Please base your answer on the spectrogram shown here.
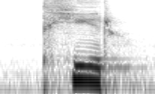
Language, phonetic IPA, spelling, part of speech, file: Ukrainian, [tʲxʲir], тхір, noun, Uk-тхір.ogg
- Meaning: 1. polecat 2. ferret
